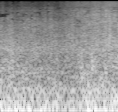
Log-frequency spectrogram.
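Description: Confringo fire spell going off in Hogwarts Legacy, a short, heavy, rumbling blast that fills the whole moment with dense low roar and no voice over it.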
